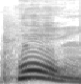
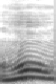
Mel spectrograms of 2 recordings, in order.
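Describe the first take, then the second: First: The word carries the ordinary second tone. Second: The word carries the special second tone. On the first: It is the usual standard pronunciation. "ห้องมันเสียงอันโทปกติ" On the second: It is the Lanna pronunciation. "ห้องมันเสียงโทพิเศษ"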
